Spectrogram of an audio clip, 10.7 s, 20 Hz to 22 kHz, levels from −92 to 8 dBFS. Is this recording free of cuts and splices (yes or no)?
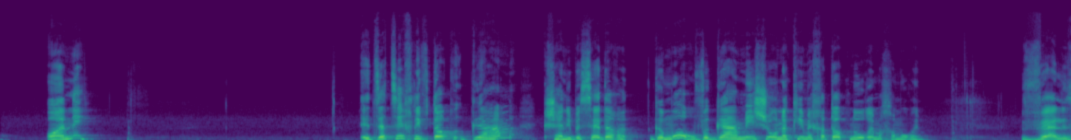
yes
